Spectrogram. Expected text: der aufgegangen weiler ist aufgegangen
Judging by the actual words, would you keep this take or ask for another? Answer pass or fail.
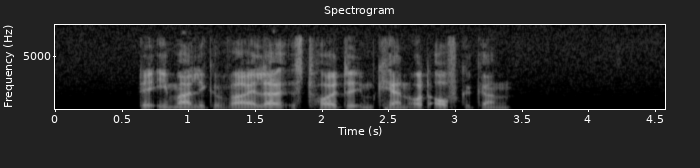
fail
